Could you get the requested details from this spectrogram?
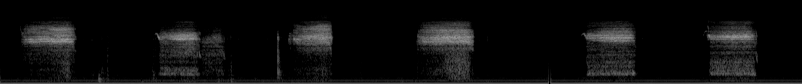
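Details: Barn owl nest at a feeding visit by the father: six rasping hissed screeches, each under half a second, delivered at an irregular rhythm of roughly one per second.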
